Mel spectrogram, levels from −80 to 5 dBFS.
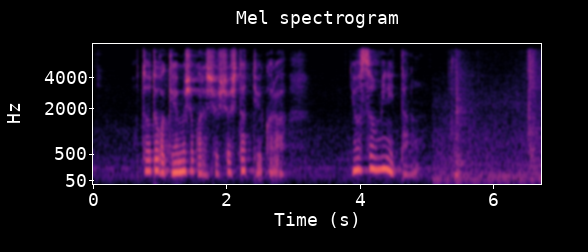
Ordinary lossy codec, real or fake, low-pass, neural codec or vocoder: none; real; 7.2 kHz; none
